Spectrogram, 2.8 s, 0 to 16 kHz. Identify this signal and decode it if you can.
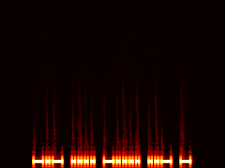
Morse code, heard as a keyed tone, about 32 wpm, 700 Hz. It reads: KH6UT
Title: USA Call Signs - 5 Characters - Repeated 2x - 30wpm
